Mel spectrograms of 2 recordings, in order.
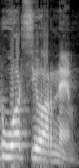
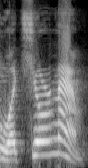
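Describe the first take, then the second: First: The t and y stay as separate sounds. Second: The t and y merge into a ch sound. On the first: The speaker calls it wrong. "नॉट ... that will be wrong" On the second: The speaker calls it right. "तो आप कहेंगे"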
